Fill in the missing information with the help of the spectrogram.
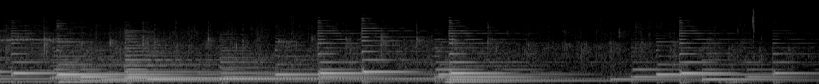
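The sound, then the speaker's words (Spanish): An audience claps steadily, a dense continuous patter of applause blended with sustained keyboard chords that shift every second or two, all at moderate volume with no talking; applause given to God. “Dale un fuerte aplauso a nuestro Dios.”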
